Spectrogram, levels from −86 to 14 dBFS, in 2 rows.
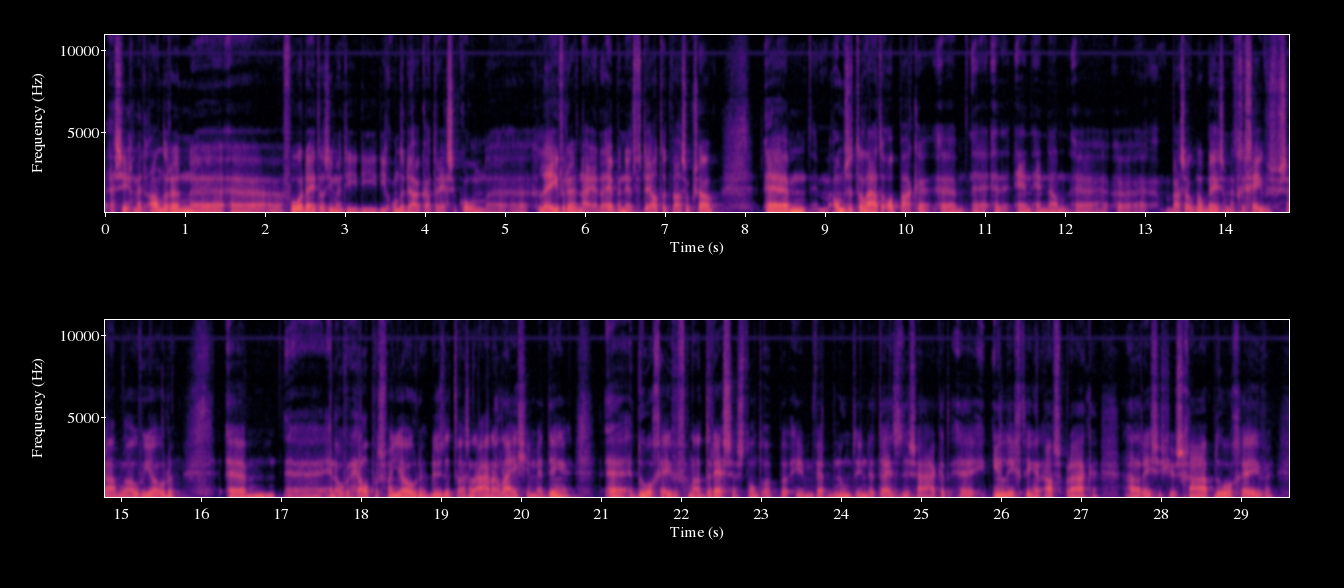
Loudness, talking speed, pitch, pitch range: -28 LUFS, 170 wpm, 110 Hz, 105-125 Hz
